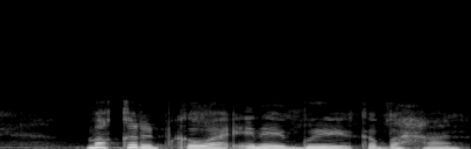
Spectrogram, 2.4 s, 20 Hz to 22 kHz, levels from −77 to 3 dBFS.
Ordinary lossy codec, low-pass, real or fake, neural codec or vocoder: none; 7.2 kHz; fake; codec, 16 kHz, 4 kbps, FunCodec, trained on LibriTTS, 50 frames a second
